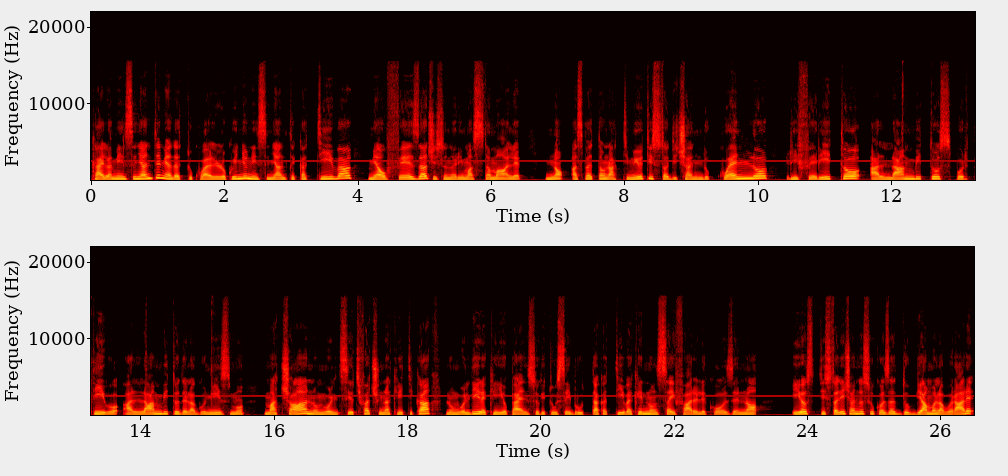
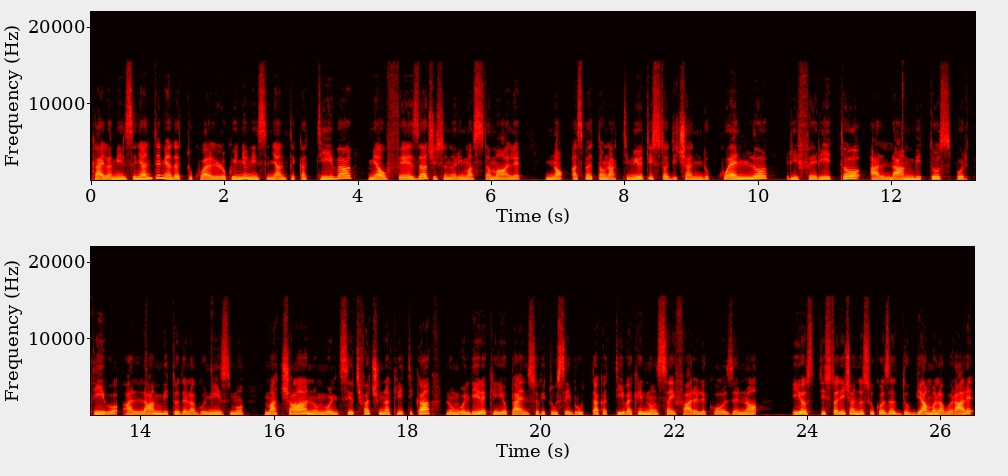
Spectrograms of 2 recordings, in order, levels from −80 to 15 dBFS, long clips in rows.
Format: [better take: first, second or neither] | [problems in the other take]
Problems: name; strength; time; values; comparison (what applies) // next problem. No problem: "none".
second | high-pitched whine; faint; throughout; 2.5 kHz, 30 dB below the speech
